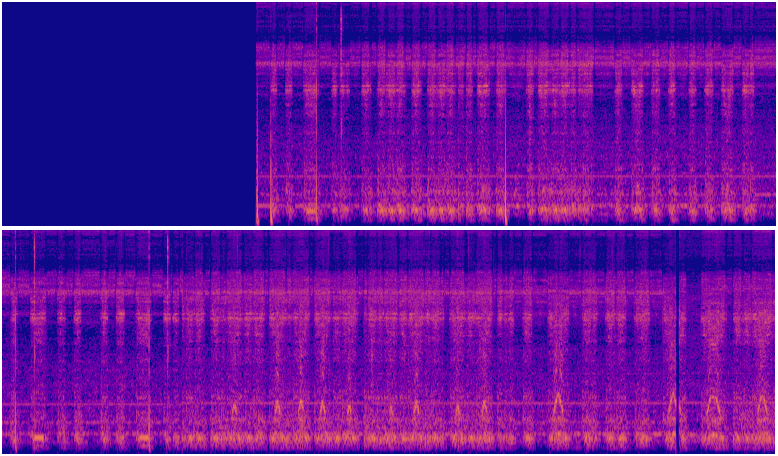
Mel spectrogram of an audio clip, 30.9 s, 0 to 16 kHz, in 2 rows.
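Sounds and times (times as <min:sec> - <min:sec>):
cooling fans whirring: 0:05.1 - 0:30.9
stepper motors whirring: 0:05.1 - 0:30.9.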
